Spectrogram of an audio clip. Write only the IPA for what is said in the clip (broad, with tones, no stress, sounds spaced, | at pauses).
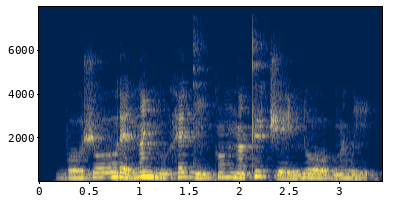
b oː˨ ʃ oː˧ ɾ ɛ˨ n ã˦ ɲ u˨ h ɛ˧ t ĩ˨ k ɔ̃˧ ŋ ã˧ t ɨ˦ t͡ʃ eː˨ ɲ oː˦˨ ɡʷ ĩ˧ w i˨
